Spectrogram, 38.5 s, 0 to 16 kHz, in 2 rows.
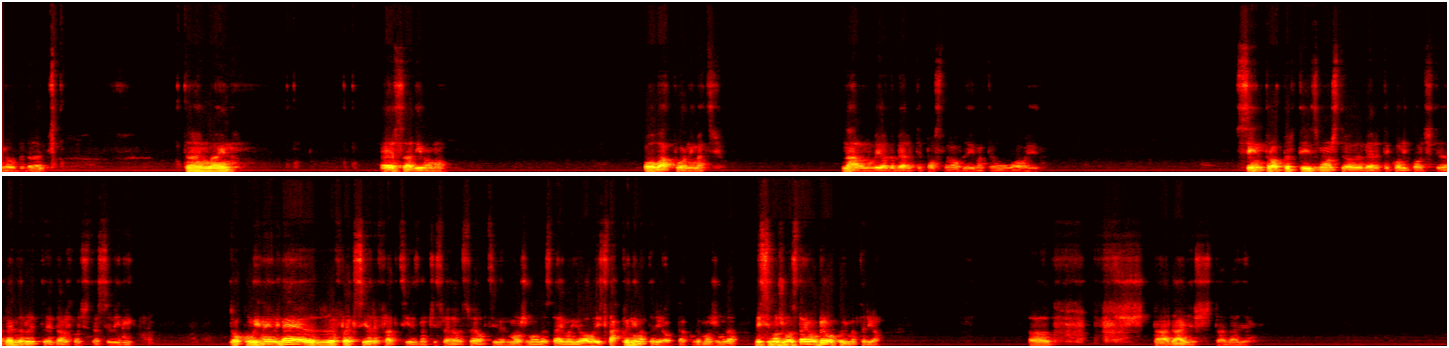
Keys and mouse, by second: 2.5 click, 3.9 click, 4.6 click, 8.8 click, 16.9 click.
